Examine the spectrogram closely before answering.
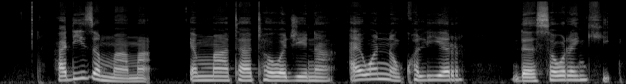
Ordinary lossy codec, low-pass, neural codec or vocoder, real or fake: none; none; none; real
